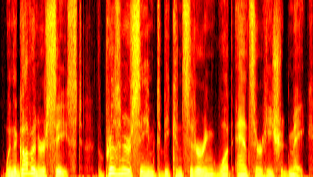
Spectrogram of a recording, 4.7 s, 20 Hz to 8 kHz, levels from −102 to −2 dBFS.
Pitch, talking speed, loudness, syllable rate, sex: 120 Hz, 190 wpm, -18 LUFS, 5.9 syllables/s, male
